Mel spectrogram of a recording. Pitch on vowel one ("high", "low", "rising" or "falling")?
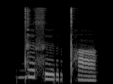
high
